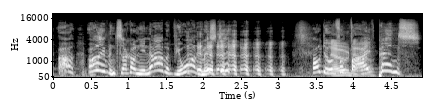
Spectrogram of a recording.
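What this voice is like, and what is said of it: Put-on street urchin British accent. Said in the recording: “the little, like, street urchin British accent”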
